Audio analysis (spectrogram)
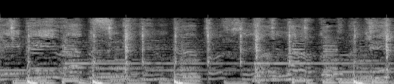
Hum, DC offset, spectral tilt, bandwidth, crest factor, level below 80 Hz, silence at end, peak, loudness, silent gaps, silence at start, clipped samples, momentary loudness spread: none; under 0.1%; -2.5 dB/octave; 9.4 kHz; 16 dB; -22 dBFS; 0 s; 0 dBFS; -16 LUFS; none; 0 s; under 0.1%; 6 LU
